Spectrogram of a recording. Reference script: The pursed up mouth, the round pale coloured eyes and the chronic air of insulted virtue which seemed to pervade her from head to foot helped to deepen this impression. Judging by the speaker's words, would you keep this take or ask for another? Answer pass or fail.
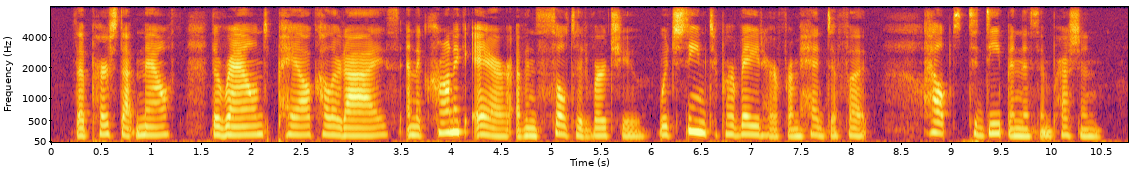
pass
